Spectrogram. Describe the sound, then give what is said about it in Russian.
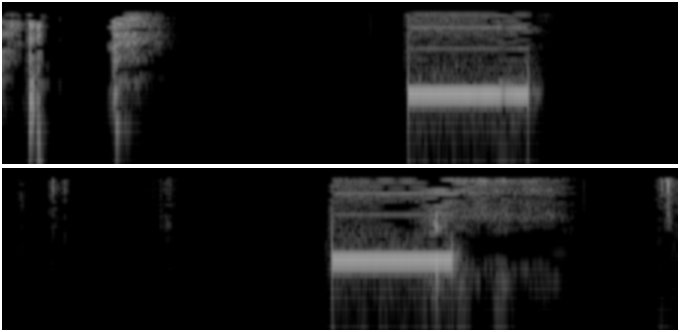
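Telephone tones on a forwarded call: a few short clicks, then two long, steady, low-pitched ringing tones separated by a silent pause. “О, уже другой звонок, переадресация.”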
